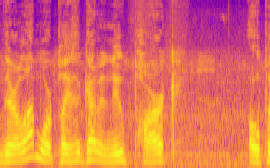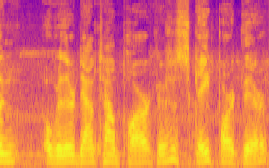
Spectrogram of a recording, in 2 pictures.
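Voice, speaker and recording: A man talks at a moderate pace with fairly high pitch. Noticeable background noise is present. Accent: American. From Indiana, US Midwest. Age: 70s. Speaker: realtor and YouTuber. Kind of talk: casual vlog talk. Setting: outdoors.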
